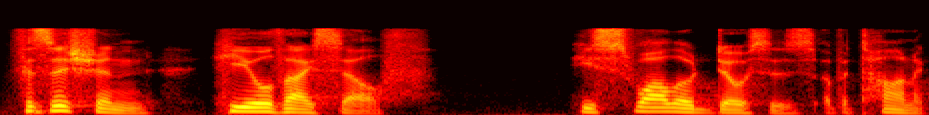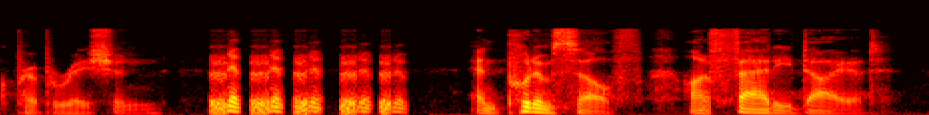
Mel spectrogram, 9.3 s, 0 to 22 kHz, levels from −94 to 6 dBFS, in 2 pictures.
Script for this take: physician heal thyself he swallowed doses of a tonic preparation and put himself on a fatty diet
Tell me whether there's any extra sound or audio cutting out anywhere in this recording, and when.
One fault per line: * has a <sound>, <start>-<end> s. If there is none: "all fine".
* has a laugh, 5.7-6.7 s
